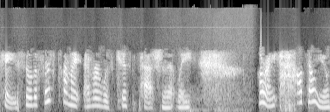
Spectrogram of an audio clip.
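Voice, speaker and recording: Noticeable background noise surrounds a woman whose pitch swings very widely. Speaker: listener leaving voicemail. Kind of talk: voicemail message. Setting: phone call.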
